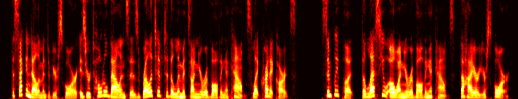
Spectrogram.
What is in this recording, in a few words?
Explainer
